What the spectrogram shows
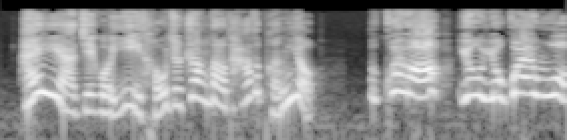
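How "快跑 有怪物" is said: very high, frantic yelling. Fleeing a cave, a character warns his friend, shouting while running. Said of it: "哈林边跑边叫".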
